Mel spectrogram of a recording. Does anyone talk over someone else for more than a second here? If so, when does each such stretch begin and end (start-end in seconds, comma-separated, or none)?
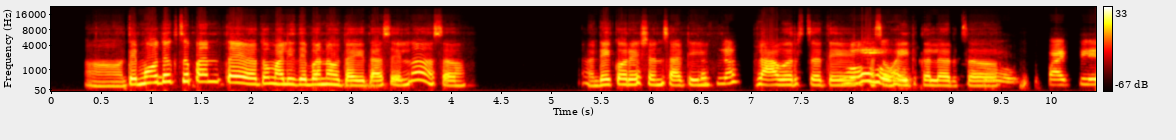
none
